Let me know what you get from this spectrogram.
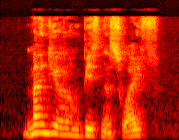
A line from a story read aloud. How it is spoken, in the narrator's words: replied Caderousse sharply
